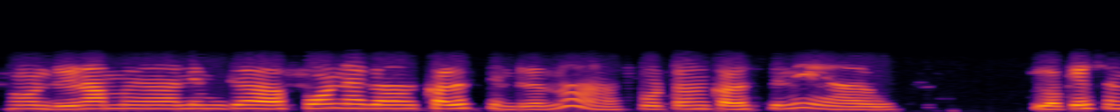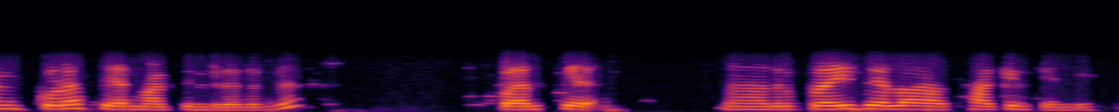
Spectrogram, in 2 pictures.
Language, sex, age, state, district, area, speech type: Kannada, female, 18-30, Karnataka, Gadag, urban, conversation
